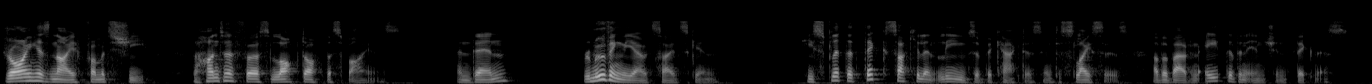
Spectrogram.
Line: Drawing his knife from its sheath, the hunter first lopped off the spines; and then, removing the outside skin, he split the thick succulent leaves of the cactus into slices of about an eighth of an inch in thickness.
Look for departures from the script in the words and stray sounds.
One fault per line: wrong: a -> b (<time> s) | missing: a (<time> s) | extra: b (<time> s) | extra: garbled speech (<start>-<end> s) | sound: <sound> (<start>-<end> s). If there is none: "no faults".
no faults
